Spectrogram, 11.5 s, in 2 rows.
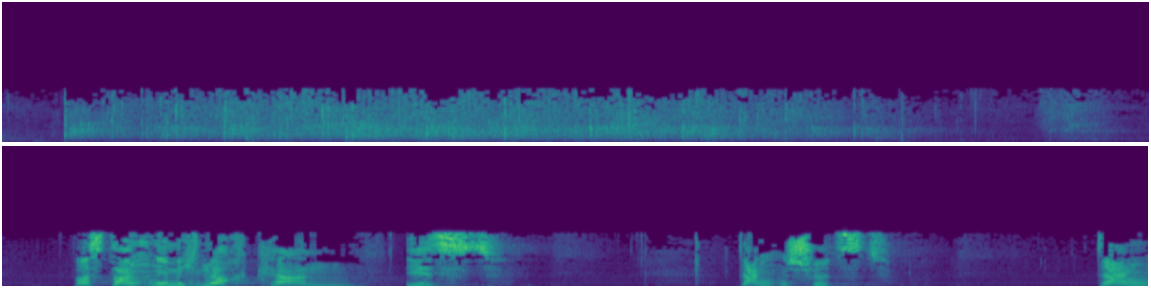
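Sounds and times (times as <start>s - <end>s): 
applause: 0.0s - 4.8s
speech: 6.1s - 8.3s, 9.4s - 10.2s, 11.2s - 11.4s.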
